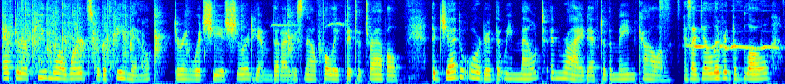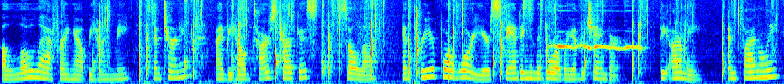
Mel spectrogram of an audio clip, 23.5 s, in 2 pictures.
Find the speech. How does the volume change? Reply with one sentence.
The loudness of the talking stays about the same.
